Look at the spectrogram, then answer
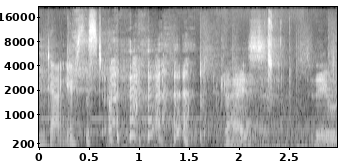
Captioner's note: both laugh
